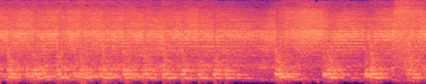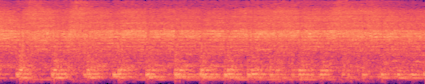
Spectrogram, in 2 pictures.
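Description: Chinese temple percussion: a drum keeping a steady beat, with gongs and cymbals ringing over it.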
